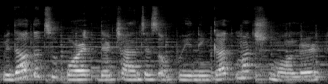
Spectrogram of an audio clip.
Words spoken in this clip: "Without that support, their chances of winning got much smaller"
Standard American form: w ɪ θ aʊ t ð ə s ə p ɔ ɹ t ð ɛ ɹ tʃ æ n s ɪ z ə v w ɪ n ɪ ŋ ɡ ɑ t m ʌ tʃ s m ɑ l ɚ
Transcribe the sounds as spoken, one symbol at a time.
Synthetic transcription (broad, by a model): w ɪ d aʊ t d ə s ə p ɔ ɹ t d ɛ ɹ tʃ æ n s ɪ s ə p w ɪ n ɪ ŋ ɡ ɑ t m ʌ tʃ s m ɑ l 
